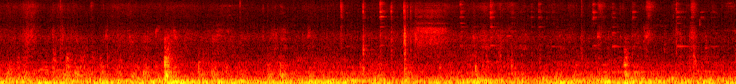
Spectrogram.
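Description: Passenger train carriage running along the rails, heard from inside the carriage: a steady low rumble with a couple of short knocks and light rattles.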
